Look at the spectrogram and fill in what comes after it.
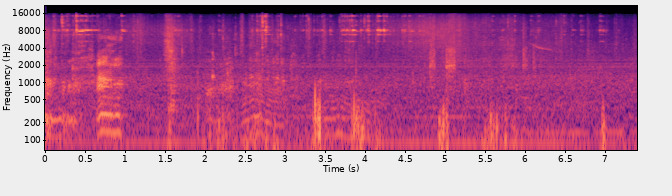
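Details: Two Cocker Spaniels bickering and fighting, with low rumbling growls, sharp snaps and brief whimpers.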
